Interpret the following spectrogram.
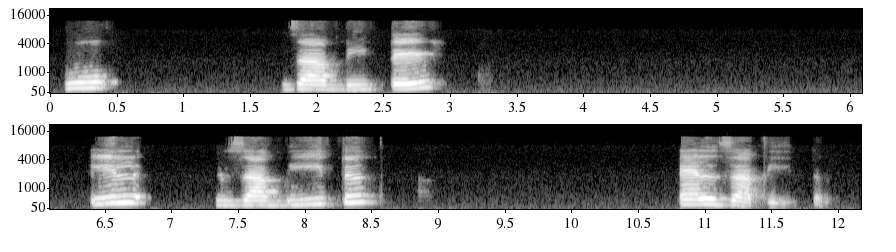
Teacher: S and A का लिहाज हो रहा है. H is eliminated totally from the sound.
